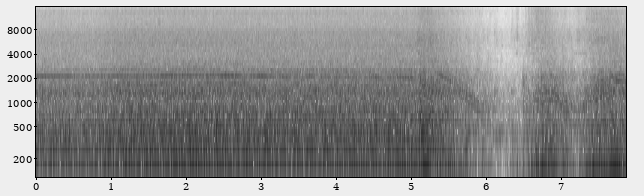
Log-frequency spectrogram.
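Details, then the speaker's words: Citroen GSA flat-four just started after electrical repairs: steady high whine over the idle that bends with revs; alternator bearing very noisy, battery reading only 12.4 V instead of about 14. "that alternator is massively noisy"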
